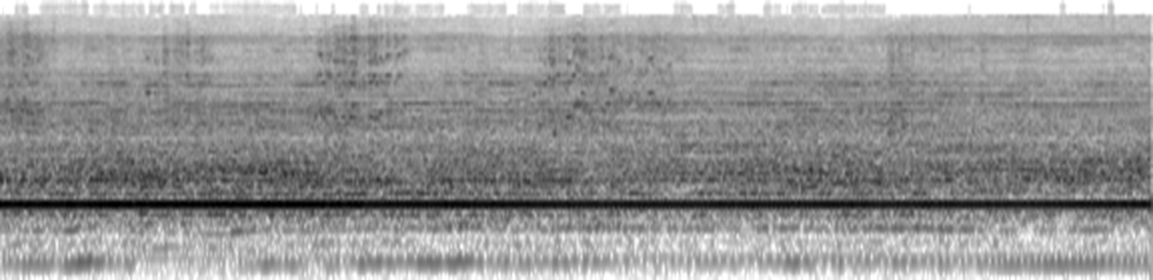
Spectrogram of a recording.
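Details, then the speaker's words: Hoover Celebrity QS vacuum on high speed after top motor bushing was lightly lubricated: loud steady single-pitch whine, no surging, still strained, poor on wind-down; bushing suspected, needs dismantling; motor whine. "yeah as we can hear it it's not as bad as it was but it's still not very great it's it still doesn't sound very great when you when it winds down"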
